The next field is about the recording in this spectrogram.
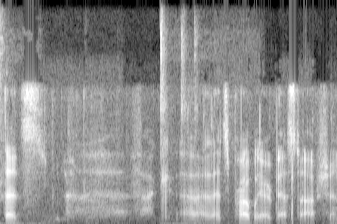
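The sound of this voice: A man talks at a fairly slow pace with a low pitch, vocal fry and a bright, sharp tone. His pitch varies in an ordinary way.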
